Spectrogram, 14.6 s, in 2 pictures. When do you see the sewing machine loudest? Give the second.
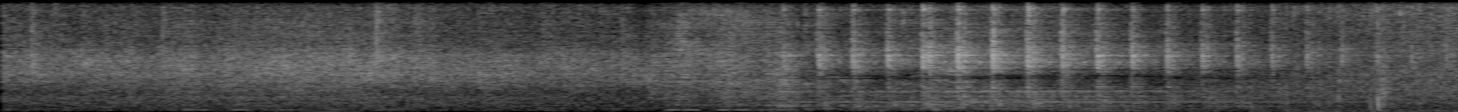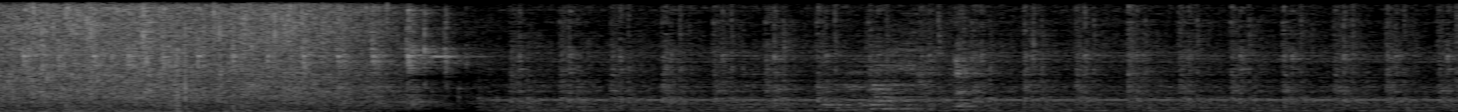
5 s.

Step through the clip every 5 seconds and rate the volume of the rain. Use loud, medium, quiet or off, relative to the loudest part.
loud, loud, off.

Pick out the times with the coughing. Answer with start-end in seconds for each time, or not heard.
3.4-4.8, 10.9-12.2.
